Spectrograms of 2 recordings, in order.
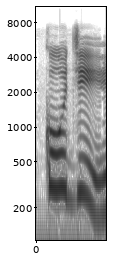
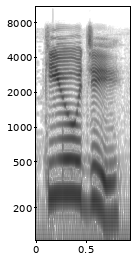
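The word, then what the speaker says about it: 九時: Kemudian untuk jam 9 itu pakainya kuji ya, bukan kyuji. Karena bahasa Jepangnya 9 itu kyu ya, tapi untuk jam itu yang dipakai ku.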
